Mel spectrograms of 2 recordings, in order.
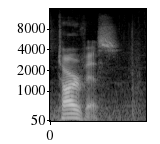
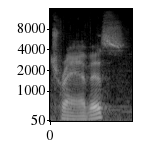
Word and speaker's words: Tarvis: is great this Travis it's tarvis not Travis it's tarvis maybe it's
